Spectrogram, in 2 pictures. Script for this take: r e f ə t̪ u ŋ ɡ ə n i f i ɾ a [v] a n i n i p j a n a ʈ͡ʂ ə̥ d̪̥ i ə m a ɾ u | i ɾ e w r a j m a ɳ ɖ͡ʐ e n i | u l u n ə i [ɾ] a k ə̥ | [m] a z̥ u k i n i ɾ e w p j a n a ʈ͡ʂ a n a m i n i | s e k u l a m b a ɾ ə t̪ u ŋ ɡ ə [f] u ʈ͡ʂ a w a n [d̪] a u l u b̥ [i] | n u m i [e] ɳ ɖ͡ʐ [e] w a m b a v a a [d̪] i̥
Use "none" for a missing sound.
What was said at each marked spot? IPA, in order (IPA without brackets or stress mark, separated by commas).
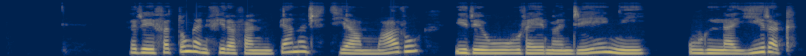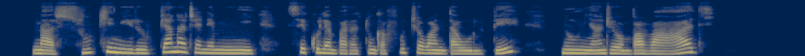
v, ɾ, n, f, d̪, e, a, e, d̪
